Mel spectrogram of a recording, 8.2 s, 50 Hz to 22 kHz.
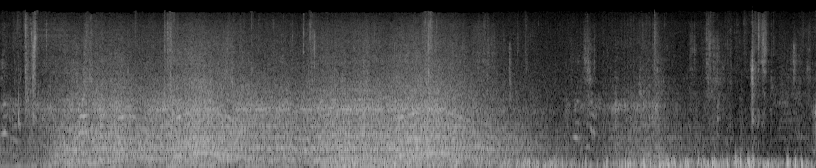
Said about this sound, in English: This is sound of getting stuck in the mud in Chad on the way to Gaga camp. By the time I started recording this, we'd been stuck in the mud for 2.5 hours.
